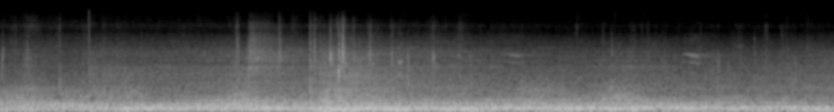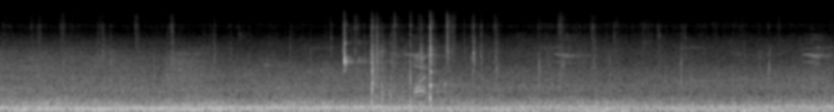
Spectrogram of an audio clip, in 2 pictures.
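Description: Tennis doubles play: a few sharp racket-on-ball hits and faint players' voices over a steady low rumble.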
